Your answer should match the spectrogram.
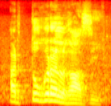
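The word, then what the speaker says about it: Ertuğrul Gazi: आजकल, और वो है अर्तुगरुल गाज़ी। अर्तुगरुल गाज़ी भी कहते हैं क्योंकि टर्की के अंदर गैन प्रोनाउंस नहीं होती, तो अर्तुगरुल गाज़ी या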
